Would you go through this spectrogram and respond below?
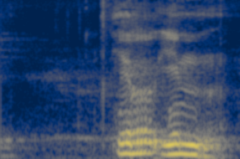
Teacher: இர், இன் ஆகிய இரு மெய்களும் மேல்வாய் நாக்கின் நுனி மிகவும் பொருந்துவதால் பிறக்கின்றது.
